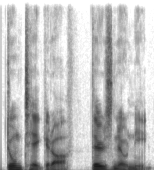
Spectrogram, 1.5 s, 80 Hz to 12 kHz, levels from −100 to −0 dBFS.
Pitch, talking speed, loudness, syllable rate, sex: 95 Hz, 270 wpm, -19 LUFS, 6.4 syllables/s, male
